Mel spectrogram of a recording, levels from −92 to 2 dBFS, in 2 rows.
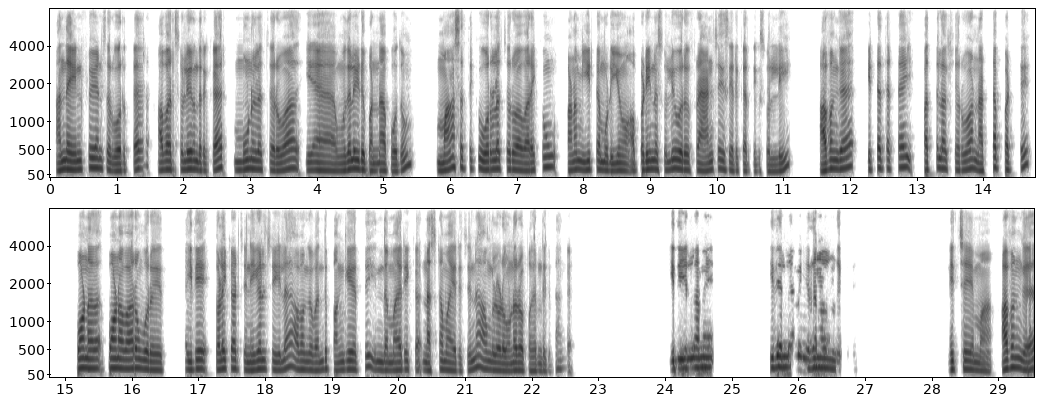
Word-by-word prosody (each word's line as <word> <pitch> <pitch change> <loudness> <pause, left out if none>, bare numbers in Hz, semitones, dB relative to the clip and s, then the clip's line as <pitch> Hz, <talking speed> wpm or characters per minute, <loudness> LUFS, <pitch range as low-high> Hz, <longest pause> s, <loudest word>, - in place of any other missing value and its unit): அந்த 150 +2 +5
இன்ஃப்ளூயன்சர் 150 -2 +1
ஒருத்தர், 130 +6 -1 0.2
அவர் 145 +1 +2
சொல்லியிருந்திருக்கார், 145 +1 +2 0.3
ரூ.300000 145 -2 +1 0.4
ஏன் 135 - +3 0.3
முதலீடு 150 +3 +4
பண்ணா 130 0 0
போதும். 140 - -1 0.5
மாசத்துக்கு 170 0 -1
ரூ.100000 150 -1 +1
வரைக்கும், 140 +9 -1 0.2
பணம் 145 +2 +1
ஈட்ட 150 +1 -1
முடியும் 130 -1 +1
அப்பிடின்னு 145 +4 +1
சொல்லி, 140 +3 -1
ஒரு 140 -2 +3
பிரான்சைஸ் 140 +4 -1
எடுக்கிறதுக்கு 120 -2 -8
சொல்லி, 115 +4 -1 0.6
அவங்க 160 +3 +3 0.4
கிட்டத்தட்ட, 160 +2 -3 0.4
ரூ.1000000 145 -1 -1
நட்டப்பட்டு, 170 +2 -3 0.6
போன 175 0 +6 0.3
போன 170 0 +6
வாரம் 165 0 +3
ஒரு 145 -1 +2 0.6
இதே 160 +2 +3 0.2
தொலைக்காட்சி 155 0 0
நிகழ்ச்சியில, 150 0 0 0.2
அவங்க 145 -1 0
வந்து 145 +4 -2
பங்கேத்து 145 +4 -1
இந்தமாரி 140 +1 -1 0.3
நஷ்டமாயிருச்சுன்னு, 135 +2 -2
அவுங்களோட 140 -4 +1
உணர்வ 135 0 +2
பகிர்ந்துக்கிட்டாங்க. 120 +5 -8 1.6
இது 155 +2 0
எல்லாமே 175 +1 +3 1.0
இது 180 +2 +4
எல்லாமே 190 +1 -1
எதனால் 170 0 +3
நடக்குது? 145 -1 -10 1.4
நிச்சயமா! 145 -2 0 0.3
அவங்க, 170 -1 +3
150 Hz, 100 wpm, -23 LUFS, 135-160 Hz, 1.6 s, போன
